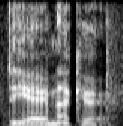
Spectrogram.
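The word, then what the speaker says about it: D'yer Mak'er: Number six, Led Zeppelin, Deier Mccer. A title that's a punchline. Say it like Jamaica and a track that plays dress up with reggae while keeping a doo-wop heart.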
